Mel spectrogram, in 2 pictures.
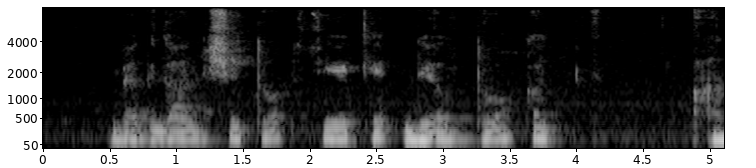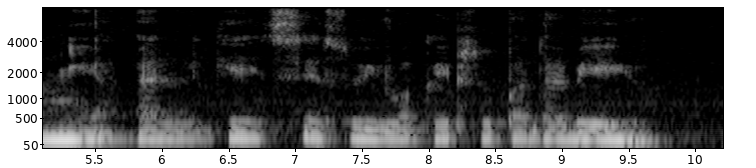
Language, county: Lithuanian, Marijampolė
